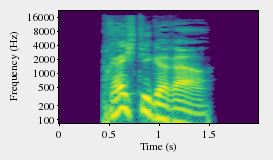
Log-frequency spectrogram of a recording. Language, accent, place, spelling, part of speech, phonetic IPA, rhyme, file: German, Germany, Berlin, prächtigerer, adjective, [ˈpʁɛçtɪɡəʁɐ], -ɛçtɪɡəʁɐ, De-prächtigerer.ogg
- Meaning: inflection of prächtig: 1. strong/mixed nominative masculine singular comparative degree 2. strong genitive/dative feminine singular comparative degree 3. strong genitive plural comparative degree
